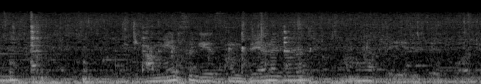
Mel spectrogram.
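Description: Turkey necks sizzling as they brown in hot oil in a stainless steel pot, with a steady hiss and frequent sharp pops of spattering fat.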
